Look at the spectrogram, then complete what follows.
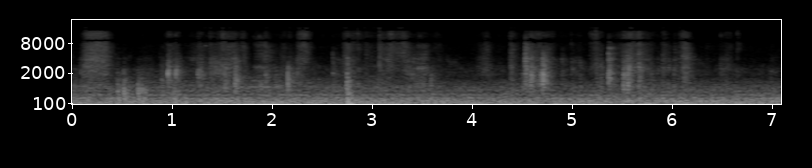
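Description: Steady low hum with scattered soft rustles and light clicks from a person moving about and shifting their clothing.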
